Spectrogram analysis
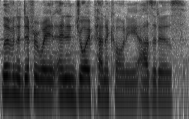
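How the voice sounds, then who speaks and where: A woman's voice: lowish voice, steady tone, quick pace, darkish tone, slight background noise. A woman streamer giving casual live reaction commentary in an informal, chatty, slangy way.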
